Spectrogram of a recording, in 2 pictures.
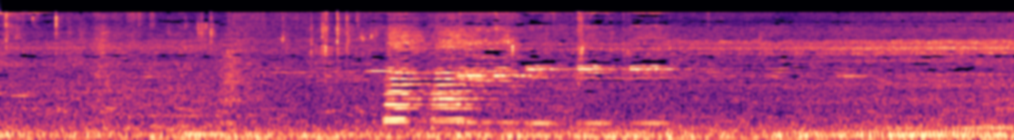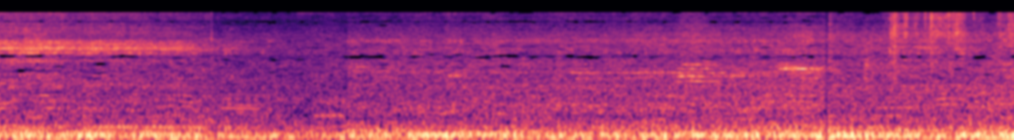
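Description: Steady low rumble of street traffic, with a vehicle horn tooting once briefly about two seconds in.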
